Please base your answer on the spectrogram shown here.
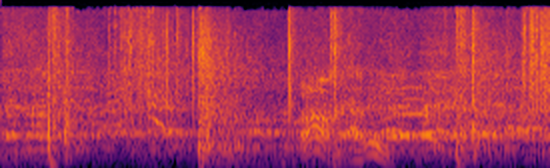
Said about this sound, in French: Les supporters toujours là avec des feux d'artifice hier devant le Parc des Princes.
